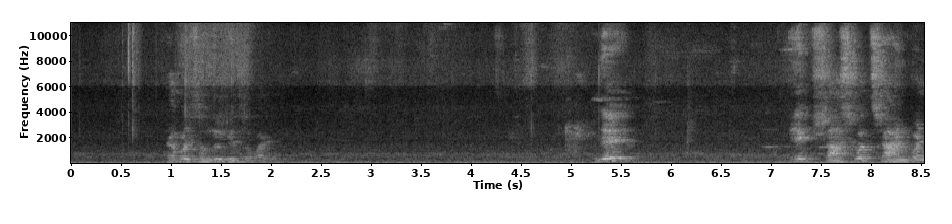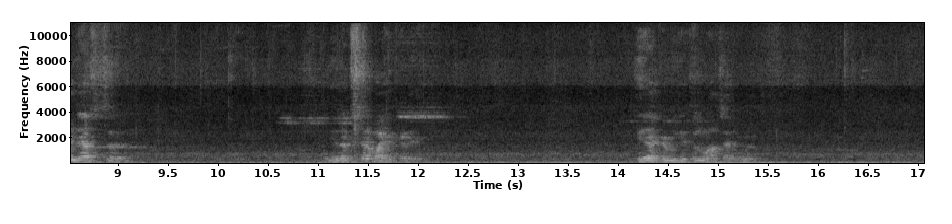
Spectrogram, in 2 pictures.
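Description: An elderly man speaks slowly with pauses through a microphone.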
